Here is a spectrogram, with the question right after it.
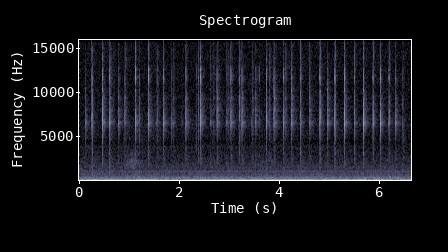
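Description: Long pink nails rapidly tap and scratch the steel blade of an open folding pocket knife with an engraved metal handle. The result is a quick stream of sharp, bright clicks with short scraping sounds over a steady low hum.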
